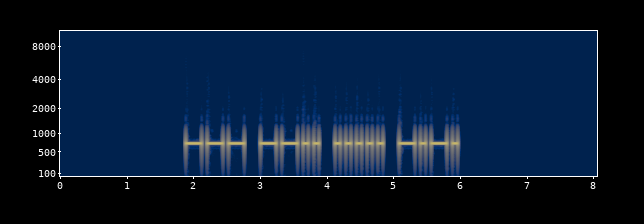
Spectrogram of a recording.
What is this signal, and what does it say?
Morse code, heard as a keyed tone, about 16 wpm, 700 Hz. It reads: OZ5C
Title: DXCC-100 Call Signs - 4 Characters - Repeated 2x - 15wpm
